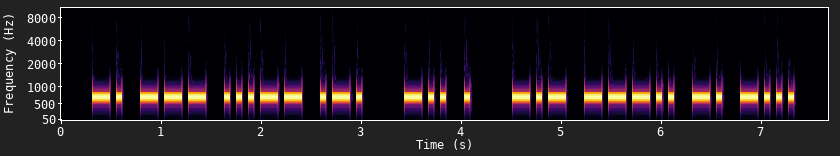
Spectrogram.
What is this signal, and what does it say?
Morse code, heard as a keyed tone, about 20 wpm, 700 Hz. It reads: NO3R DE K8NB
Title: USA Callsign DE Callsign - 4 Characters - 20wpm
